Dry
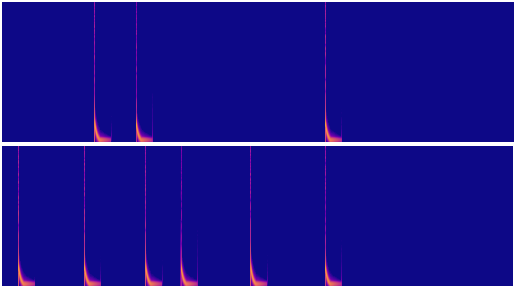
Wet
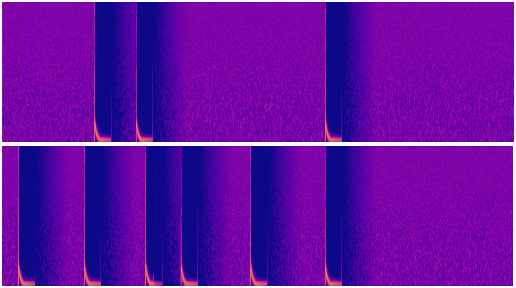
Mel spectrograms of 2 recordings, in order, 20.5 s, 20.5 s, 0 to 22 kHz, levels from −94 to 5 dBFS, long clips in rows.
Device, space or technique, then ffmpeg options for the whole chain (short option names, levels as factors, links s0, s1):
upward and downward compression: -filter_complex "[0:a]asettb=1/sr,asplit=3[s0][s1][s2];[s0]atrim=end=13.274[s3];[s1]atrim=start=13.27:end=13.83,asetpts=PTS-STARTPTS,afade=t=in:d=0.004:c=qsin,afade=t=out:st=0.556:d=0.004:c=qsin,highpass=140[s4];[s2]atrim=start=13.826[s5];[s3][s4]acrossfade=d=0.004:c1=hsin:c2=qsin[s6];[s6][s5]acrossfade=d=0.004:c1=qsin:c2=hsin,acompressor=mode=upward:threshold=0.0224:ratio=2.5,acompressor=threshold=0.0112:ratio=6,volume=3.16"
